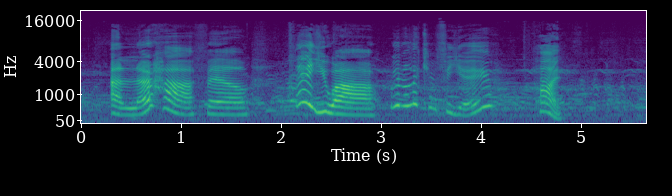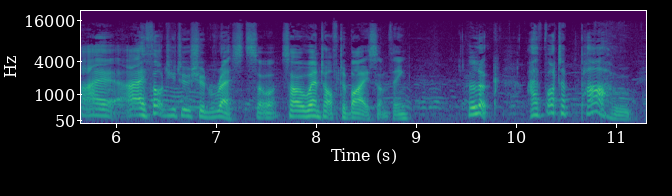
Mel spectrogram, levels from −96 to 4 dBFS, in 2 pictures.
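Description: No faults are audible anywhere in the sound.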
